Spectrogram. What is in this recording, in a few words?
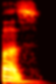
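"buzz", English, British English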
